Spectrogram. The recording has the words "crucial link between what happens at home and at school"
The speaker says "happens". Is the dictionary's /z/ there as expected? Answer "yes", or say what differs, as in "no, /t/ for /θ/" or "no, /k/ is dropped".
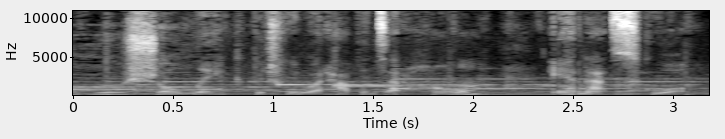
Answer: yes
